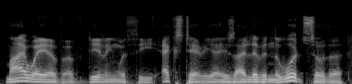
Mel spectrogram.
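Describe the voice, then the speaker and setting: Low-voiced man in casual conversation, close dry sound. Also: a little fast, a little mellow, no echo. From grew up in Africa.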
